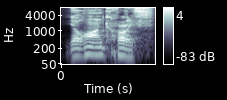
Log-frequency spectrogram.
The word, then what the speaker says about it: Johan Cruyff: Johan Cruyff. Johan Oh, wow, that was a great pronunciation.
